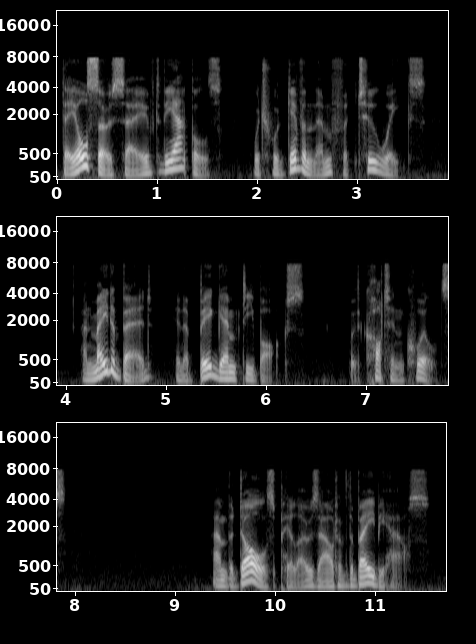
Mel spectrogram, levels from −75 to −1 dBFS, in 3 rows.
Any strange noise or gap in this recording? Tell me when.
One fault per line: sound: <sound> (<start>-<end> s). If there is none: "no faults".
no faults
